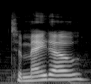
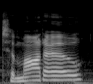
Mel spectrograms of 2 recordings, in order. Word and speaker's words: tomato: Tomato, tomato. Merriam-Webster assures me that either pronunciation is correct, tomato or tomato.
